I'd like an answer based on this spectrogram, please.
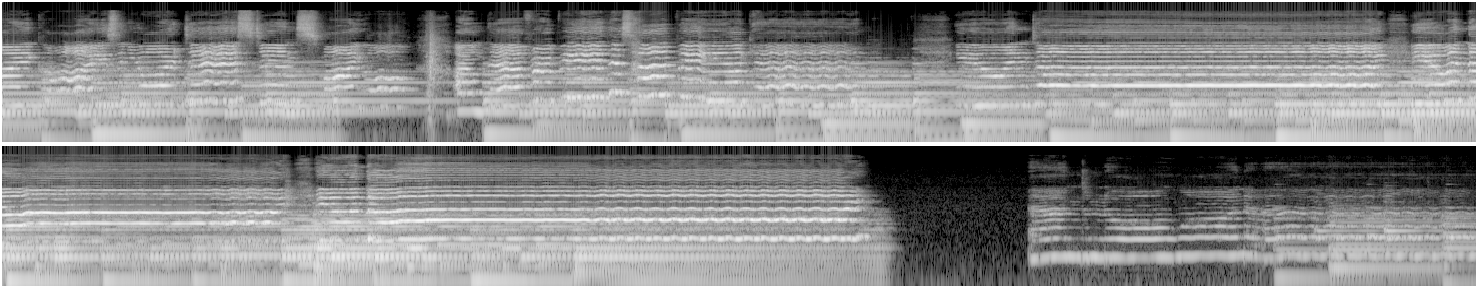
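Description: A woman singing musical-theatre style to digital piano accompaniment, holding long high notes with vibrato through the middle. The sound drops out completely for about a second and a half near the end, then the voice and piano come back more softly.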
